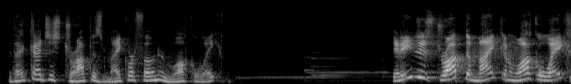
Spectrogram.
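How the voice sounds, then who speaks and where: A man's voice: sits high, expressive, moderate pace, sharp tone, breathy edge, soft background music. A man on a livestream headset mic, ranting sarcastically and swearing through casual game commentary. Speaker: livestream gamer.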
